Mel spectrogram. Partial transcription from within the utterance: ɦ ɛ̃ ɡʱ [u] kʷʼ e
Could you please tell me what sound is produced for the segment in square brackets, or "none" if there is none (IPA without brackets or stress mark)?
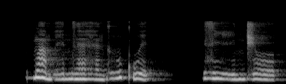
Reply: ɯ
